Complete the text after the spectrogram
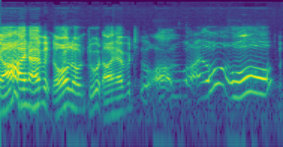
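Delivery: loud, high mock-panicked whining; hammed-up fretting, rising into high oohs. Nations bickering over having the nuke, mock fretting.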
